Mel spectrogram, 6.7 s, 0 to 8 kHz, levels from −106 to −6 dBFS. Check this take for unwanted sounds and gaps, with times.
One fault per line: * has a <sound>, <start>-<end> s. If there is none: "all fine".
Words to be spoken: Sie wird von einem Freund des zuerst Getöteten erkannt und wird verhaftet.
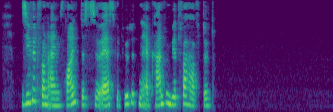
all fine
